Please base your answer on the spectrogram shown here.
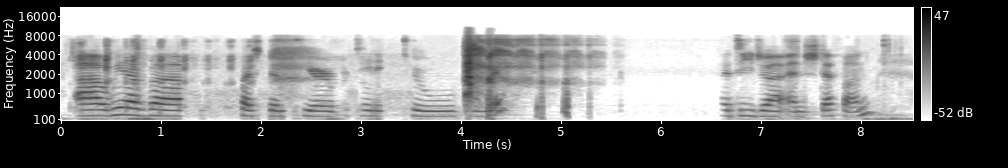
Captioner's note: laugh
